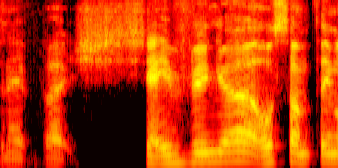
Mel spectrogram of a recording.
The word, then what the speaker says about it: Scheveningen: Like, I have no idea how to pronounce it, but Shavinger or something like that. Scheveningen.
